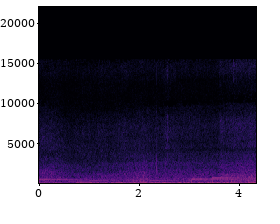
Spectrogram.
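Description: Steady ocean surf rolls and washes continuously, a broad roaring wash of water with wind rumble, no speech, with faint tonal hums drifting underneath.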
